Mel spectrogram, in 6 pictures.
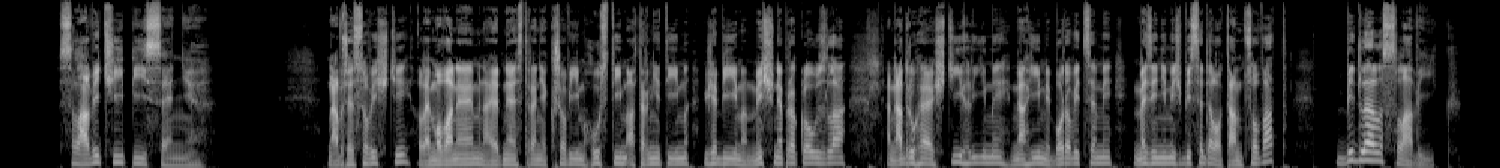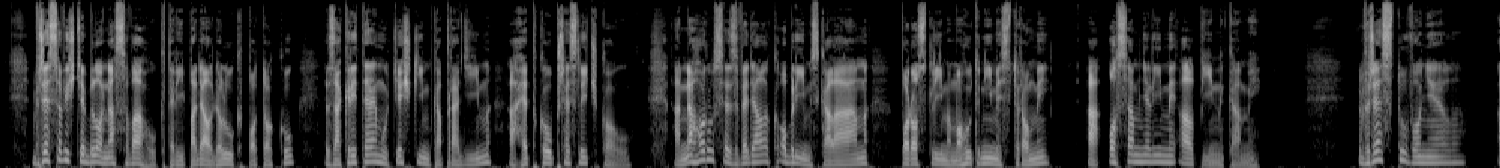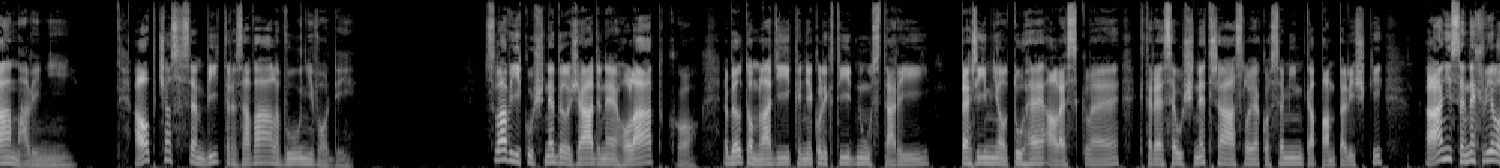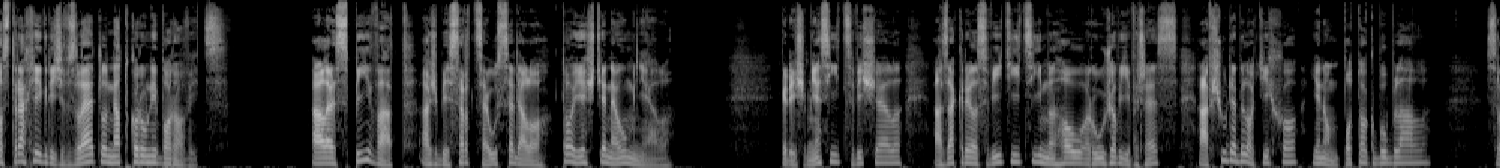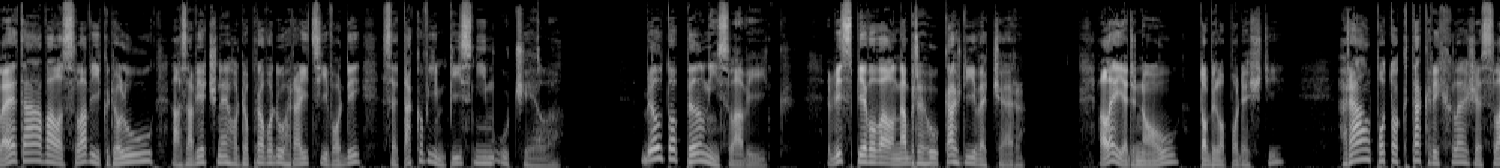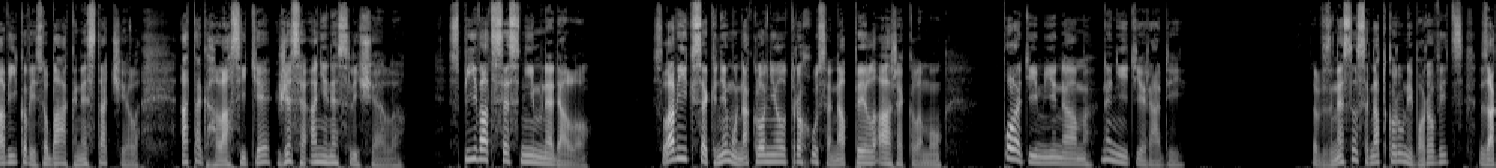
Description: Kapky rosy audiokniha
Ukázka z knihy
